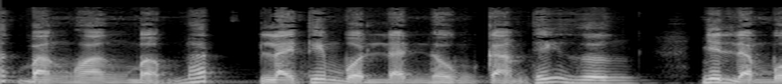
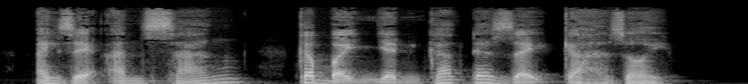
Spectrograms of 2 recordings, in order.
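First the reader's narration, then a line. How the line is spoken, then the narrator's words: Soft, gentle female voice. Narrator (Vietnamese): Tiếng nói nhỏ nhẹ của cô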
